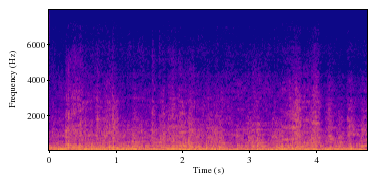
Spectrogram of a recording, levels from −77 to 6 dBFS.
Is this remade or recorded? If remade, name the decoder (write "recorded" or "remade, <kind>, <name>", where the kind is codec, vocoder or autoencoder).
remade, codec, SNAC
